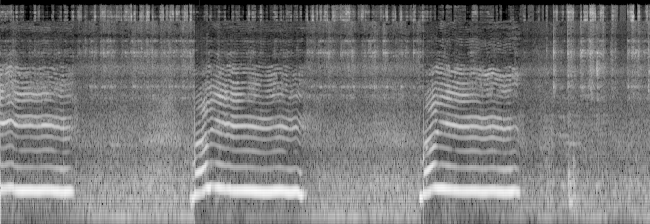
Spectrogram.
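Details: Domestic cat giving three drawn-out, flat, steady meows of about a second each, spaced roughly two seconds apart, each starting with a quick upward slide, over soft background noise.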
